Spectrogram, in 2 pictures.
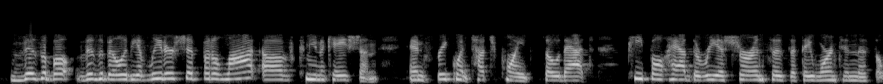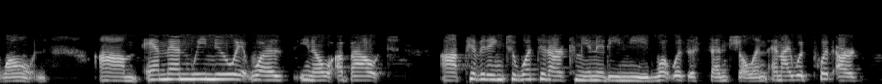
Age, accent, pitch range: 40-59, American, 185-230 Hz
